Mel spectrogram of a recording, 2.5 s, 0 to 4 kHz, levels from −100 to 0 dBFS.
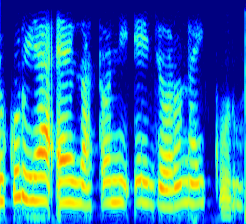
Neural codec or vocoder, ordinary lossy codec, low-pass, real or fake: vocoder, 44.1 kHz, 80 mel bands, Vocos; none; 3.6 kHz; fake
